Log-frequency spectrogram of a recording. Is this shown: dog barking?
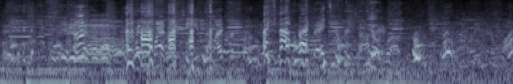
yes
